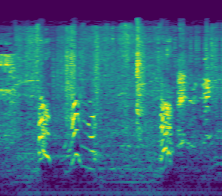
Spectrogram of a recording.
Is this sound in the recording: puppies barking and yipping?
yes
